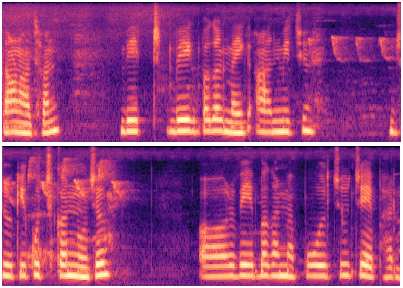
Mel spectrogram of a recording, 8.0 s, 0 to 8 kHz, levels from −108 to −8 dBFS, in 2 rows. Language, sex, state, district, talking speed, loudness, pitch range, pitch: Garhwali, female, Uttarakhand, Tehri Garhwal, 165 wpm, -16 LUFS, 220-240 Hz, 230 Hz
